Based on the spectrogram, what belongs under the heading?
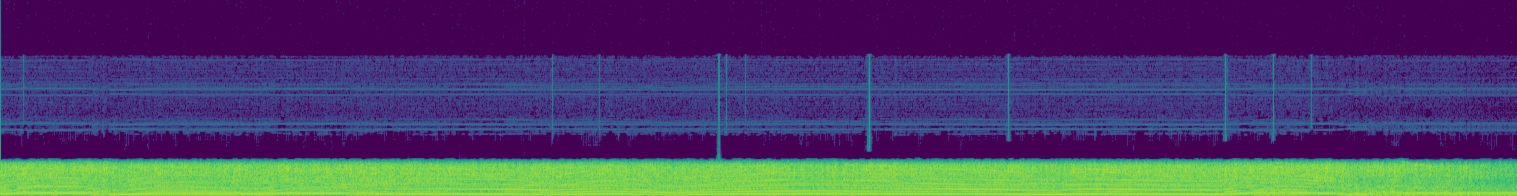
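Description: Drag-racing motorcycle engine held at high revs on the start line, its pitch wavering and dipping briefly several times, then swelling once more and dropping away near the end.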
